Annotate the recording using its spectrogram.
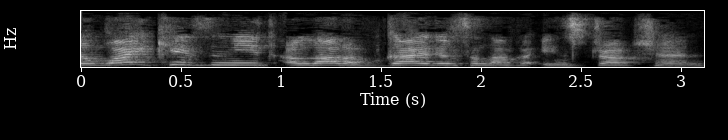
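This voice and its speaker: A woman's high voice with a Caribbean accent and ordinary pitch variation. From Caribbean, Barbados. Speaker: spiritual intuitive, childcare worker. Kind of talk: casual interview chat.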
